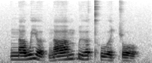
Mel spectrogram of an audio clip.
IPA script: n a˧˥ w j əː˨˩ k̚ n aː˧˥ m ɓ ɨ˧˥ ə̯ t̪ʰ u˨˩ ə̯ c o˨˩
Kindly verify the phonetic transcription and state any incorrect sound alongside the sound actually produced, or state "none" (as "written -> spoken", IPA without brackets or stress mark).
none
